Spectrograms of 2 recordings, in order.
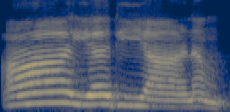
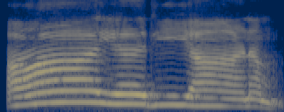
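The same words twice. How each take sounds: Both takes have the same delivery.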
